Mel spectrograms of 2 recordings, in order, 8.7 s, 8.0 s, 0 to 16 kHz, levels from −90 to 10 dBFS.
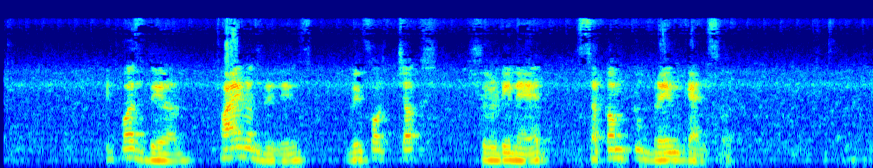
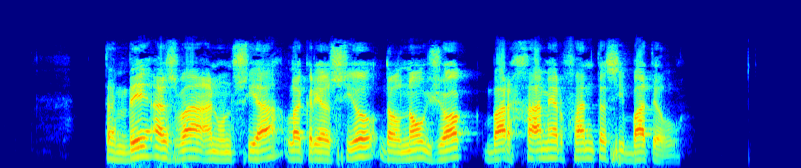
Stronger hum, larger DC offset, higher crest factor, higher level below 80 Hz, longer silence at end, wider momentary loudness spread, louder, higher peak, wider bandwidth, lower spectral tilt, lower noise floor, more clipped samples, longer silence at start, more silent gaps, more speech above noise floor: neither; neither; about the same, 22 dB vs 18 dB; first, -58 dBFS vs -66 dBFS; first, 1.4 s vs 1.25 s; first, 20 LU vs 8 LU; second, -19 LUFS vs -16 LUFS; about the same, 0 dBFS vs 0 dBFS; first, 11.5 kHz vs 7.4 kHz; about the same, -5 dB/octave vs -4 dB/octave; second, -48 dBFS vs under -90 dBFS; neither; about the same, 1.05 s vs 1.05 s; neither; second, 27 dB vs over 74 dB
